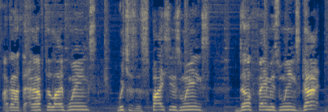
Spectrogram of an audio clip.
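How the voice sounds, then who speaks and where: A man's voice: sits high, a little slow, fairly bright tone, faint music behind. A man in his thirties chatting casually to camera inside a parked truck, slangy and swearing freely. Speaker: food challenge vlogger.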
